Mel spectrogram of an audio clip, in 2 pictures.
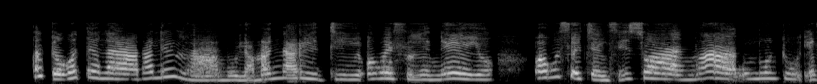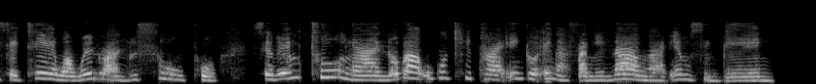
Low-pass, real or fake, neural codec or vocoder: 7.2 kHz; fake; codec, 44.1 kHz, 1.7 kbps, Pupu-Codec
